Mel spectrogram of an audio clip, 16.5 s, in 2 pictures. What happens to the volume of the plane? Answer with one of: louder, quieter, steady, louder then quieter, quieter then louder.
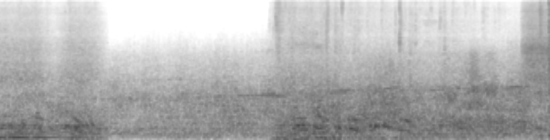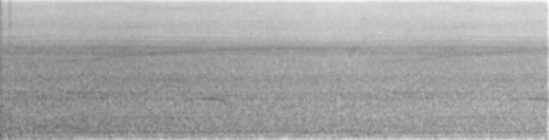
louder then quieter.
